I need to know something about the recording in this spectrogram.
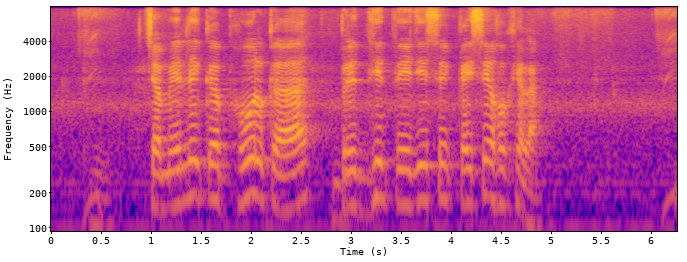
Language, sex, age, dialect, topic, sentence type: Bhojpuri, male, 36-40, Western, agriculture, question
